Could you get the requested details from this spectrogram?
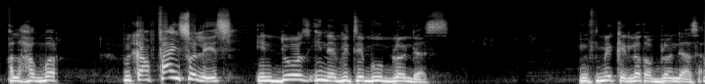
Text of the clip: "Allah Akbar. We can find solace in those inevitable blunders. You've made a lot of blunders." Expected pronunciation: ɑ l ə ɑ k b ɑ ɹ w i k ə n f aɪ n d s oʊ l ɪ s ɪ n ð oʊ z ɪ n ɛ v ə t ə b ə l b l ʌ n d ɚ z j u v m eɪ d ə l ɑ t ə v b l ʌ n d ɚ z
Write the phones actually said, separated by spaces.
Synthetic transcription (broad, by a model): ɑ l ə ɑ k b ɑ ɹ w i k ə n f aɪ n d s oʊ l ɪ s ɪ n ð oʊ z ɪ n ɛ v ə t ə b ə l b l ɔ n d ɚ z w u f m eɪ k ə l ɑ t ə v b l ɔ n d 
